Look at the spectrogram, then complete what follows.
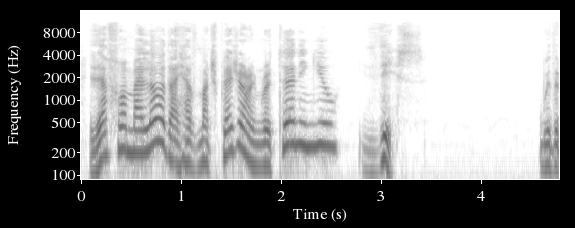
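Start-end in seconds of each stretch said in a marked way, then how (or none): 0.1-3.4 put-on higher, ceremonious French-accented detective; Poirot, triumphant. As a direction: present it with a French flourish. Poirot presents the diamond.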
